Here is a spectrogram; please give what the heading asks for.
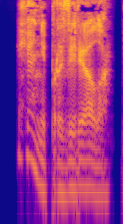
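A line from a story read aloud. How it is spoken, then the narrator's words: Sighed. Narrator (Russian): вздохнула Ника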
